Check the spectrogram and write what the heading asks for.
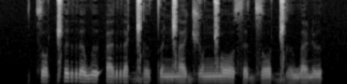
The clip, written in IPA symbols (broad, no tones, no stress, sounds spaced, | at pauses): t͡s ɔ ǁ ə r ɐ w ə ʔ a r a ɡ͡ǁ ɐ t̪ ɐ ŋ͡ǁ a d͡ʒ ɔ ŋ͡ǁ ɔ s ɐ d͡z ɔ ɡ͡ǁ ɐ w a ɳ ə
